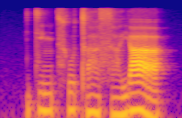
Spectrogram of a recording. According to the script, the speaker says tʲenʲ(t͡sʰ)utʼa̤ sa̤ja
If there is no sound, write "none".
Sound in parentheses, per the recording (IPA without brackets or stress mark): t͡sʰ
